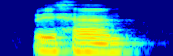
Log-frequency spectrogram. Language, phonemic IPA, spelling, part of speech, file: Moroccan Arabic, /riː.ħaːn/, ريحان, noun, LL-Q56426 (ary)-ريحان.wav
- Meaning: myrtle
